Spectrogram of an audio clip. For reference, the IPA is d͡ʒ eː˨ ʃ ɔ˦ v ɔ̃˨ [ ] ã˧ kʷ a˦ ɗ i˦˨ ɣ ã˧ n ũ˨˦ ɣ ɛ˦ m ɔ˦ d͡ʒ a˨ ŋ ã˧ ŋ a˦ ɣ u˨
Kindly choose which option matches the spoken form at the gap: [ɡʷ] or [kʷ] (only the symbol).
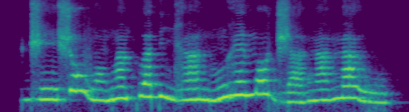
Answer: ɡʷ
